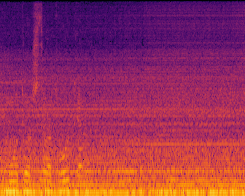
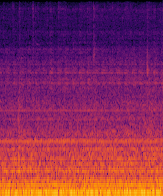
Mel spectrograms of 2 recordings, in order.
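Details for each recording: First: Traeger grill after control board replacement, fan spinning up: motor hum with a light, uneven ticking about four times a second; fan blade striking a loose orange wire, fixed by rerouting it. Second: Traeger pellet grill after control board replacement and rewiring; orange wire had been touching the fan, now freed. Steady low hum with fan and auger running smoothly, no knocks or scraping: normal running.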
